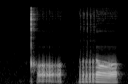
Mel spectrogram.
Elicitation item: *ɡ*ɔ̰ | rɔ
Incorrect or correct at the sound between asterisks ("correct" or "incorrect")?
incorrect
